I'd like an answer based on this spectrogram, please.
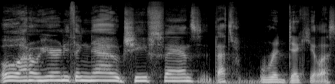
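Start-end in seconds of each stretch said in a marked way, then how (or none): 0.0-2.0 acted, high-pitched scream at full tilt. Speaker mimics a man taunting chiefs fans after a win, imitating someone screaming. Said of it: "he's screaming like".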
